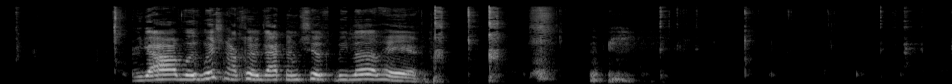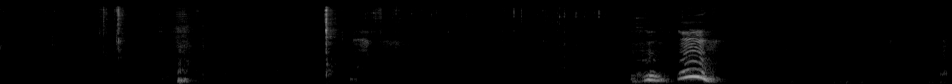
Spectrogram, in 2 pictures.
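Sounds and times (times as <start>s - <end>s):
chewing crunchy chips: 6.6s - 16.0s.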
